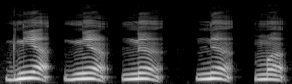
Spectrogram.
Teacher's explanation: ಇನ್ನು ಅನುನಾಸಿಕಗಳು ಅಂದರೆ ಮೂಗಿನ ಸಹಾಯದಿಂದ ಉಚ್ಚರಿಸಲ್ಪಡುವಂಥ ಅಕ್ಷರಗಳನ್ನು ಅನುನಾಸಿಕ ಅಕ್ಷರಗಳಂತಂದೇಳಿ ಕರಿತೀವಿ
